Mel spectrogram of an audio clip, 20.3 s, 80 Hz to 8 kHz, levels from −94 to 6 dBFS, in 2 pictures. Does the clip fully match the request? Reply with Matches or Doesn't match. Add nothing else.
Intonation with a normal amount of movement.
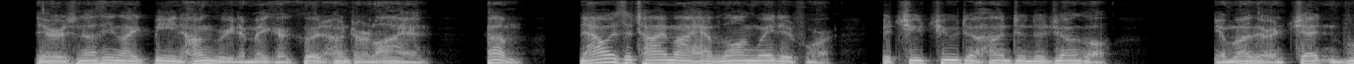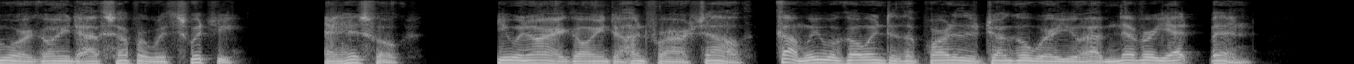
Matches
